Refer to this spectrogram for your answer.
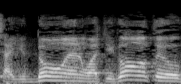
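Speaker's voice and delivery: put-on working-class Italian town accent. Describing the working-class town they grew up in, showing how everybody talked: Italian working-class town accent. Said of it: "everybody talk like this".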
